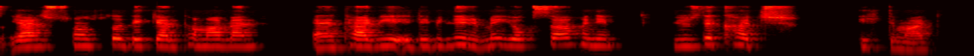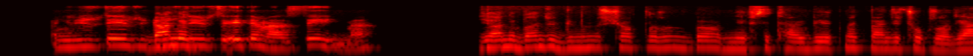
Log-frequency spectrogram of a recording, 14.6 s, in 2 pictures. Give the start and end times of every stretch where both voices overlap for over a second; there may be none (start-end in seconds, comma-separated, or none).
none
